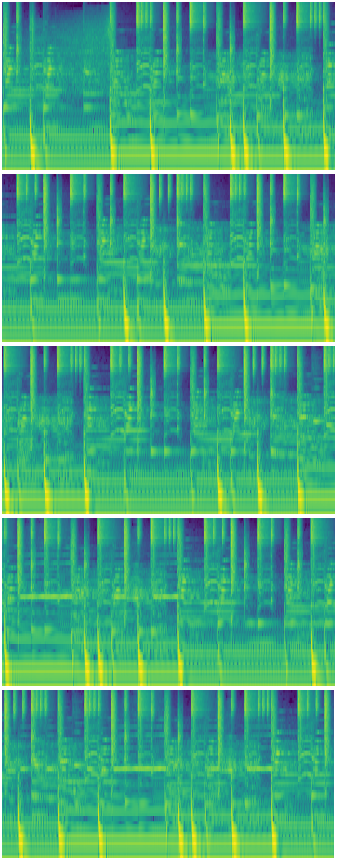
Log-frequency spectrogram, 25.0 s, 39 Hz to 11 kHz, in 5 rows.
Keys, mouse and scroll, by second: 0.0 ctrl+space, 2.9-3.4 scroll up 7, 3.4 shift+middle click, 3.8 scroll up 1, 4.5-5.6 scroll down 7, 5.6 ctrl+b, 6.0 z, 6.6 alt+a, 6.8-7.4 scroll up 1, 7.4 scroll up 2, 7.5 scroll down 4, 7.7 shift+middle click, 7.8 scroll up 1, 8.1-10.1 shift+middle drag, 10.1 click, 11.3 ctrl+right click, 12.0 scroll down 1, 12.1 shift+middle click, 12.6 click, 13.0 shift+middle click, 13.2 scroll up 4, 13.5 click, 15.4-16.3 scroll down 10, 15.7 shift+middle click, 16.3-17.1 scroll up 7, 16.6 shift+middle click, 16.8 shift+middle click, 17.1 click, 18.8 scroll down 3, 18.9 shift+middle click, 19.1-19.8 scroll up 3, 19.3 shift+middle click, 19.8 click, 20.4 shift+middle click, 20.6-20.9 scroll up 1, 20.9 click, 23.2-23.5 scroll down 1, 23.5 click.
